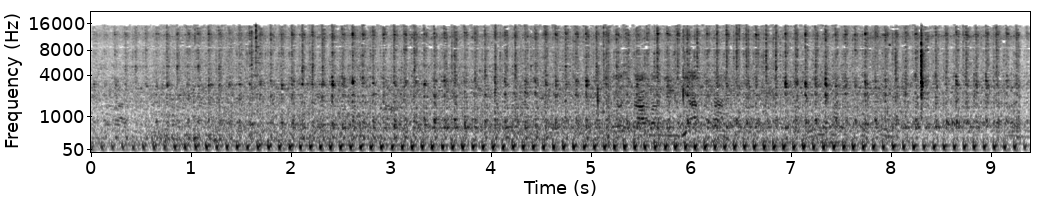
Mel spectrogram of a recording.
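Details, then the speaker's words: Honda Revo injection motorcycle, under one year old, at idle: light metallic rattle from a noisy timing chain; to be fixed using a disc brake master spring instead of replacing the chain. "Beberapa bahkan belum genap satu tahun dan rantai timing-nya sudah berisik seperti ini."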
